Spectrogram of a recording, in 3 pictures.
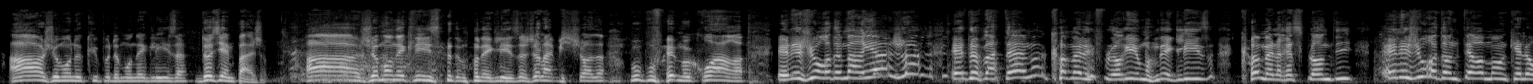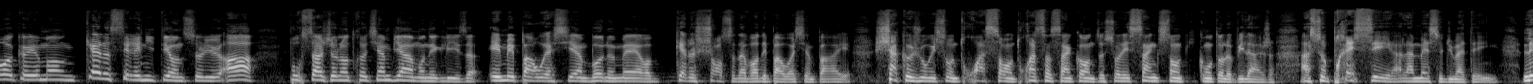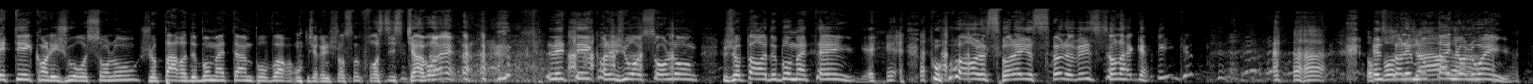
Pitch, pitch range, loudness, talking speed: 195 Hz, 155-240 Hz, -20 LUFS, 180 wpm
